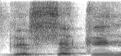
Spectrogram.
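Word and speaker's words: Gesicki: endend but they you know I guess it's gaseki is that how they say it yeah Mike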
